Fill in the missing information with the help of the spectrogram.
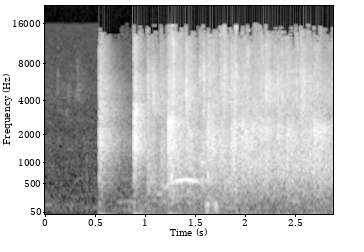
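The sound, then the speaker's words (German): Applause breaks out suddenly after a moment of quiet, swelling quickly into a dense, steady wash of many hands clapping that continues at full strength, with a faint voice or two beneath it. “Applaus voll stark, gell?”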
